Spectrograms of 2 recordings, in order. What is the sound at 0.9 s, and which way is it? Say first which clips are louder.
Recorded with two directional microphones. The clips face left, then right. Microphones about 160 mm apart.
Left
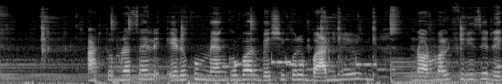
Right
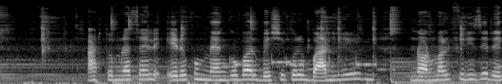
Speech: right 4 dB; 25° right (ahead or behind).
